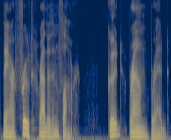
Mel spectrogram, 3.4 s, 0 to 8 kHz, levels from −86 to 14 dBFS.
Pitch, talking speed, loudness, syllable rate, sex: 95 Hz, 140 wpm, -19 LUFS, 4.4 syllables/s, male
